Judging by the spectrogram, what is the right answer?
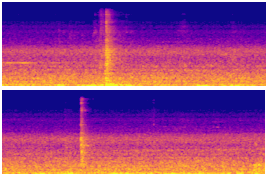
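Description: Inside a Washington DC Metro Yellow Line train, the doors slide shut with a couple of brief clunks over a steady, loud cabin rumble.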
